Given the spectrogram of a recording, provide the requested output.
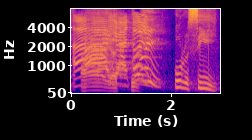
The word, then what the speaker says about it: آیت الکرسی: آیت ال کیا پڑھیں گے؟ آیت الکرسی. الکرسی. صحیح. اچھا یہ کرسی نہیں ہے, کرسی ہے. ٹھیک ہے, اس کا تلفظ کیا, ایک ایک مرتبہ سب بتا دیں. جی عزیر. کرسی. آیا, آیت الکرسی. آیت ال نہیں ہے نا بیٹا, تل کر دیا نا آپ نے.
